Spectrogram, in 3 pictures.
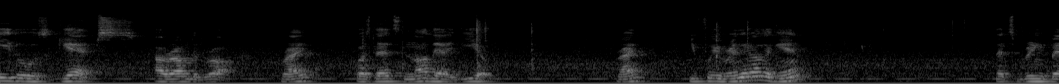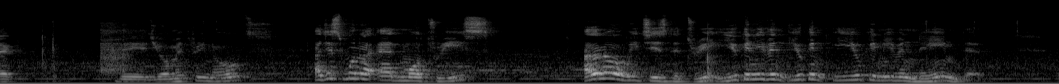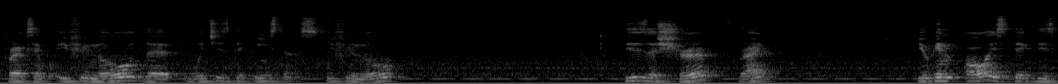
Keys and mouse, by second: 0.6-2.0 middle drag, 3.8 ctrl+., 4.8 KP_0, 9.5 click, 11.3 alt+h, 12.7 click, 14.0 middle click, 15.3-16.4 middle drag, 18.9 middle click, 20.0 click, 20.8 click.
